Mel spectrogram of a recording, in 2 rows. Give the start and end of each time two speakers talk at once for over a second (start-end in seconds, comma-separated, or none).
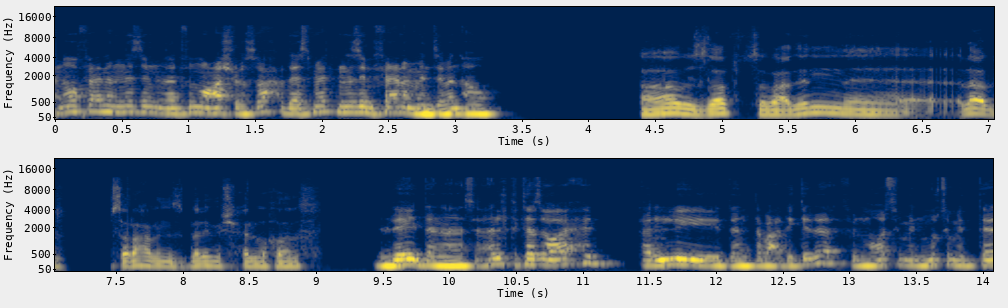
none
